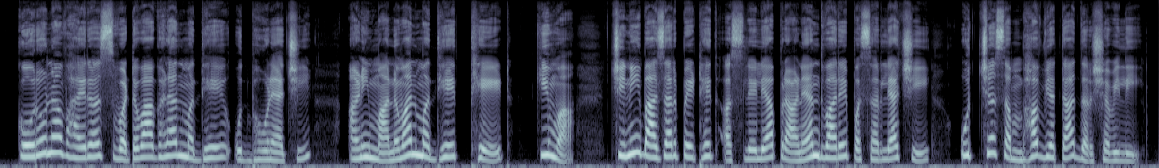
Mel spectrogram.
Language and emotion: Marathi, neutral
